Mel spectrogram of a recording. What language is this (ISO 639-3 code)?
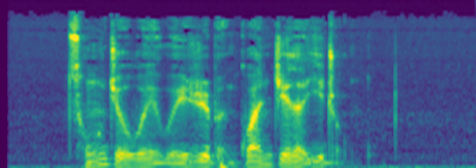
zho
